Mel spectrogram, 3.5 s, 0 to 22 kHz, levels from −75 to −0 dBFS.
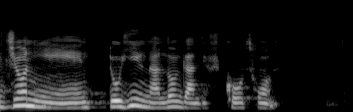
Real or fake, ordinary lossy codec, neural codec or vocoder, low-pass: fake; none; codec, 16 kHz, 4 kbps, X-Codec, HuBERT features, trained on balanced general audio; none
